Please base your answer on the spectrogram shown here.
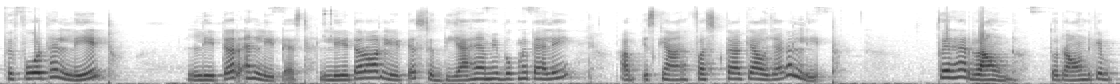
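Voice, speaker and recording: A woman teaches a class lesson. She reads the lines slowly and carefully, then explains them at a patient, even pace. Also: fairly high pitch.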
